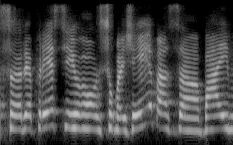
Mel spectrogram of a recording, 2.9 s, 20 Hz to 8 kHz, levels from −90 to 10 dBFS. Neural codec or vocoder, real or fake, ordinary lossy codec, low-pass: codec, 24 kHz, 1.2 kbps, DualCodec; fake; AAC, 48 kbps; 7.2 kHz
